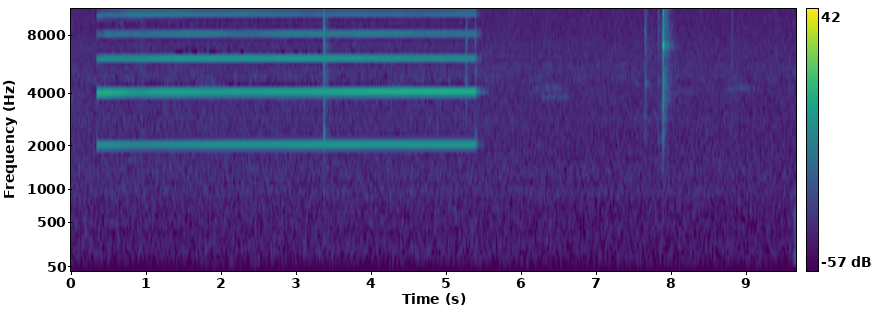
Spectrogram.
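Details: 1974 Honda TL125, setting points ignition timing with a continuity beeper: steady high beep lasting about five seconds at the firing mark shows the points still closed, so timing is slightly late.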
